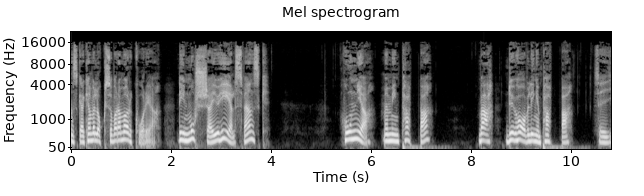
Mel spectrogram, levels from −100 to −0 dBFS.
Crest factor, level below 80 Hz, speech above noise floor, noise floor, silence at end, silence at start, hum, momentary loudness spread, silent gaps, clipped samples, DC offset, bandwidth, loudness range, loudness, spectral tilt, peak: 14 dB; -40 dBFS; 61 dB; -74 dBFS; 0 s; 0 s; none; 10 LU; none; under 0.1%; under 0.1%; 16.5 kHz; 3 LU; -14 LUFS; -4.5 dB/octave; 0 dBFS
